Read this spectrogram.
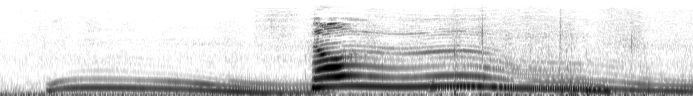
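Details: Seaside quarrel between two cats, one a large ginger: long, wavering yowls that bend up and down, a lower moaning growl dropping away, then a sudden louder, brighter cry that swells and slowly falls.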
